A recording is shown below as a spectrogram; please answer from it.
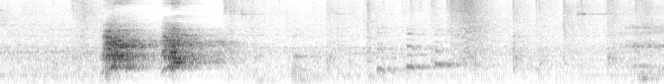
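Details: German Shepherd puppy frightened by a robotic vacuum, giving two quick sharp barks followed by quieter scuffling and faint vocal noises indoors.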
